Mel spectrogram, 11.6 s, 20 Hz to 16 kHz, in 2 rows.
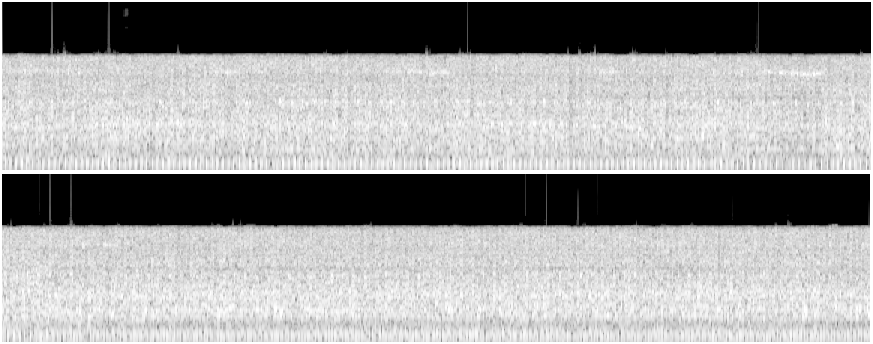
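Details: On-farm natural gas compressor, a German-built 4-cylinder unit adapted for natural gas. A small twin drives it with steady, even chugging and no knocks or misses: normal running.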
